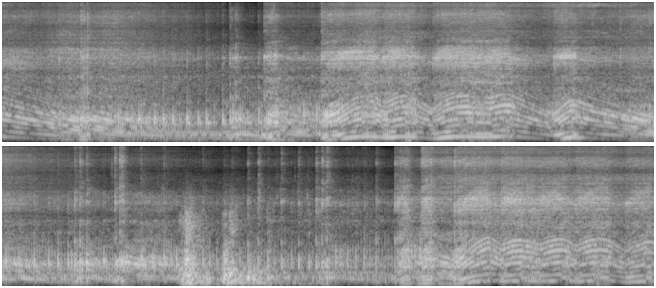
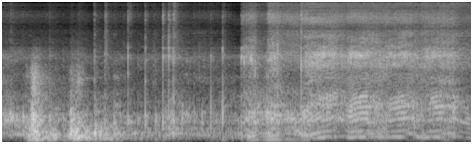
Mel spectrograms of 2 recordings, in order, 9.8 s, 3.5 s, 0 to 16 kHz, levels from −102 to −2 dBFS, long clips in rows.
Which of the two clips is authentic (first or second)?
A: first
